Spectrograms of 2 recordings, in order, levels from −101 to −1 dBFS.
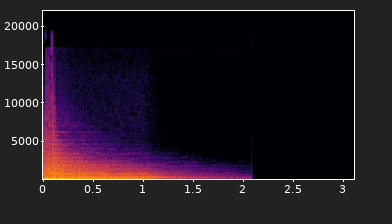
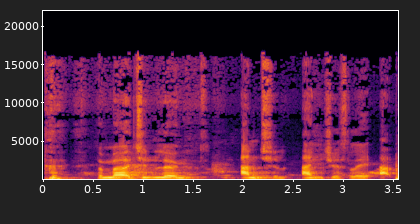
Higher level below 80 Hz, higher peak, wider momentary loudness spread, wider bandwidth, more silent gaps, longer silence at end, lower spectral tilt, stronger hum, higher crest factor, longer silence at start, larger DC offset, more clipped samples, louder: first, -40 dBFS vs -50 dBFS; second, -8 dBFS vs -2 dBFS; first, 18 LU vs 15 LU; second, 14 kHz vs 17 kHz; neither; first, 1.65 s vs 0 s; first, -7.5 dB/octave vs -5.5 dB/octave; neither; about the same, 20 dB vs 16 dB; about the same, 0 s vs 0.05 s; neither; neither; second, -27 LUFS vs -18 LUFS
